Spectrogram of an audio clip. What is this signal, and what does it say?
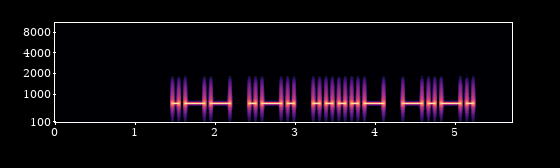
Morse code, heard as a keyed tone, about 15 wpm, 700 Hz. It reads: WR4C
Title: USA Call Signs Repeated 3x 15wpm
